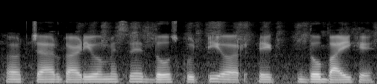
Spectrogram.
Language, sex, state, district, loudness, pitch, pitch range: Hindi, male, Uttar Pradesh, Lalitpur, -18 LUFS, 115 Hz, 115-120 Hz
